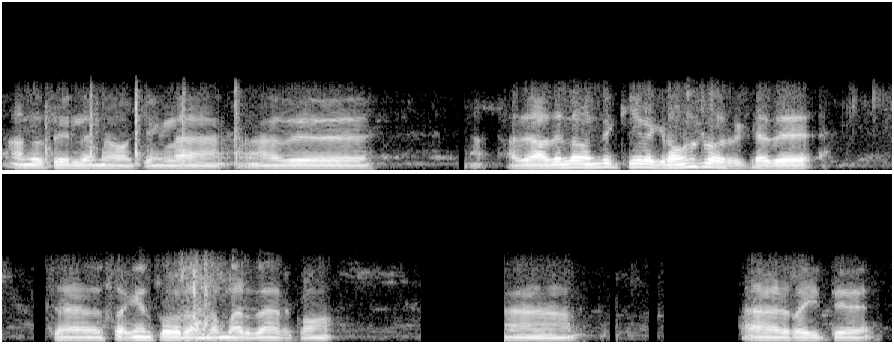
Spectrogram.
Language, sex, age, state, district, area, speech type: Tamil, male, 45-60, Tamil Nadu, Perambalur, rural, conversation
